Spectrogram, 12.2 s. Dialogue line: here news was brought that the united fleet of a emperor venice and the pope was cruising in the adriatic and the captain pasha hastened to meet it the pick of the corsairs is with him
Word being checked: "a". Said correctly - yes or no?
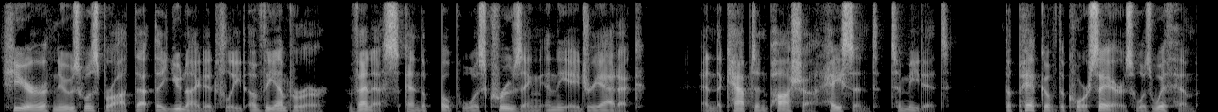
no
